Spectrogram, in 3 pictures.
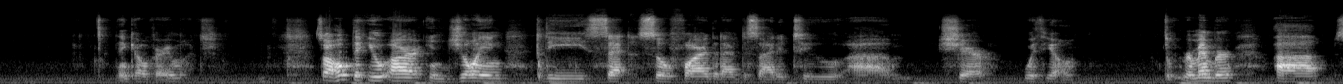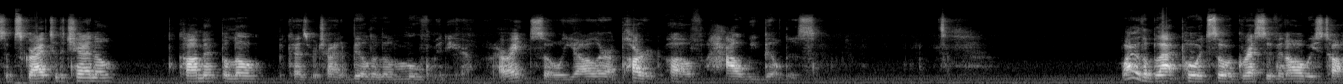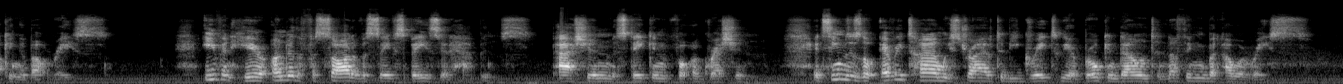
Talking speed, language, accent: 145 wpm, English, American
